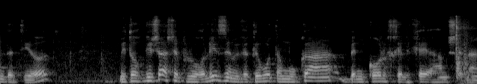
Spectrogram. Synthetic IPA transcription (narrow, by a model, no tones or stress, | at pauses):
nd̪at̪ijo̞t̪ | mito̞χɡiʃaʃelpluʁalizemvekeʁutamukabe̞nko̞lχelkʰejaɦamʃḛla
